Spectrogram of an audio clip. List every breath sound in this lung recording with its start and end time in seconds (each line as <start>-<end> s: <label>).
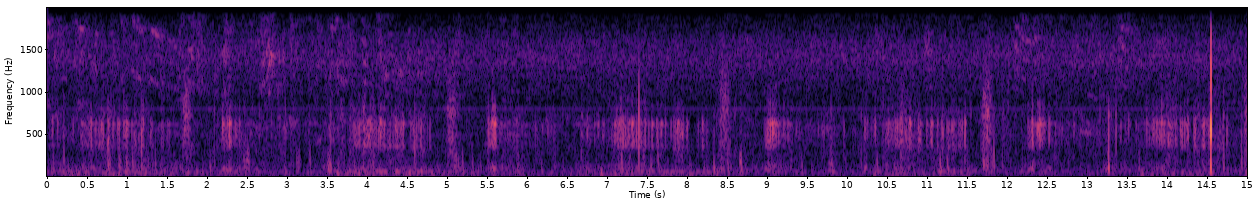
0.28-1.63 s: exhalation
0.28-1.63 s: crackles
2.09-3.11 s: inhalation
2.09-3.11 s: crackles
3.47-4.82 s: exhalation
3.47-4.82 s: crackles
5.48-6.51 s: inhalation
5.48-6.51 s: crackles
6.62-8.10 s: exhalation
6.62-8.10 s: crackles
8.94-10.04 s: inhalation
8.94-10.04 s: crackles
10.17-11.59 s: exhalation
10.17-11.59 s: crackles
12.29-13.40 s: inhalation
12.29-13.40 s: crackles
13.62-14.87 s: exhalation
13.62-14.87 s: crackles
